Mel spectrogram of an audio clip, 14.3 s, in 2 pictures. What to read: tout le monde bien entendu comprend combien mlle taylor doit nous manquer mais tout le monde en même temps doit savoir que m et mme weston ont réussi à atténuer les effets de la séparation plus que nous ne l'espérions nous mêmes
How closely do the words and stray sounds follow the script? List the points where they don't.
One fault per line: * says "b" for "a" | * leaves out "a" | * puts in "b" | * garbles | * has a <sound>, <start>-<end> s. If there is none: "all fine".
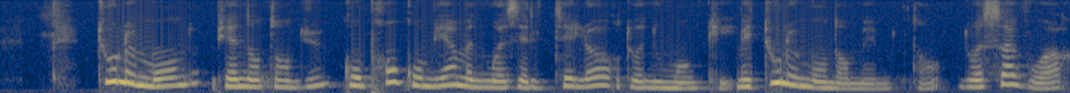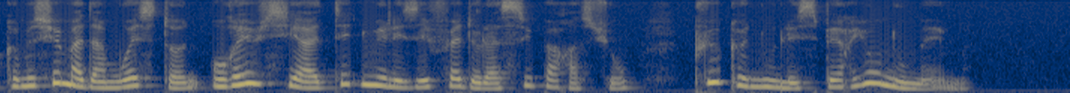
* leaves out "ne"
